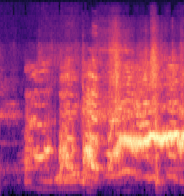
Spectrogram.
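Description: A rooster gives a short crow, clucking notes rising into a sustained, slightly wavering tone.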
